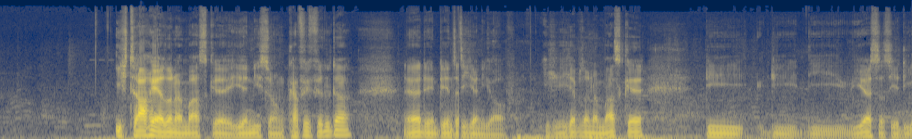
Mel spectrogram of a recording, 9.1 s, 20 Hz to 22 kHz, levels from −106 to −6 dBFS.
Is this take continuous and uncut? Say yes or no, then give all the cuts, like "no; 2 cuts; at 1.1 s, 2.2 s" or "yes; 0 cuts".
yes; 0 cuts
